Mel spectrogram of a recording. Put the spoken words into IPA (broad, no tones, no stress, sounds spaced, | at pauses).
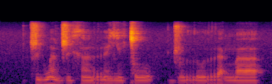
ʈ͡ʂ i w ã ɖ͡ʐ i x ã r ɛ̃ ʑ ɛ̃ ǀ o | ɖ͡ʐ o r o r a ŋ͡m a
